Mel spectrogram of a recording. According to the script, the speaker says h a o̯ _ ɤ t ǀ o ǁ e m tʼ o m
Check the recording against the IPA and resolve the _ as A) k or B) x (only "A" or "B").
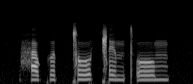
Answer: A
